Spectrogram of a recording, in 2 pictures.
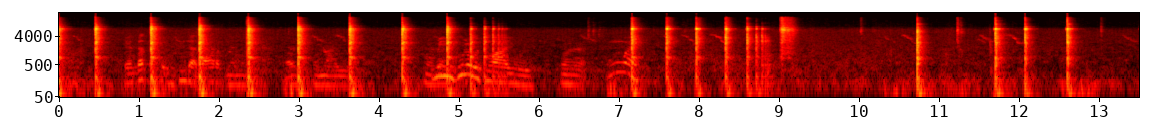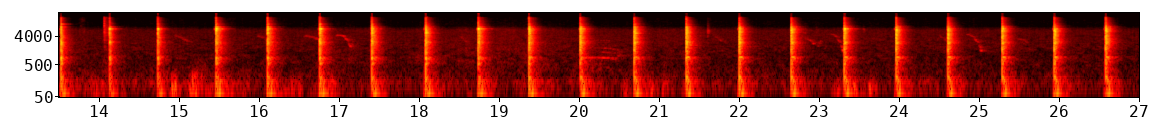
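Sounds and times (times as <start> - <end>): hammer striking steel on anvil: 0.0 - 5.6.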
